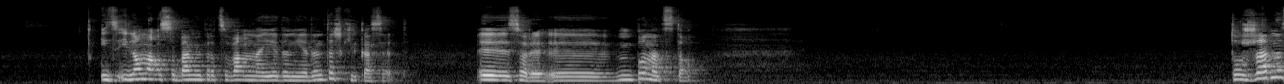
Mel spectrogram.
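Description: A young woman speaks calmly and close to a microphone, pausing between phrases.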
